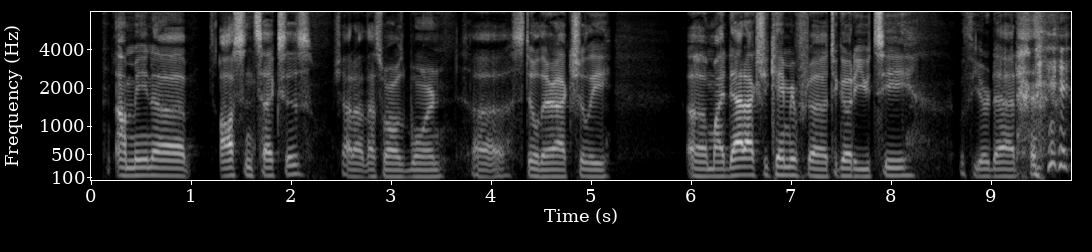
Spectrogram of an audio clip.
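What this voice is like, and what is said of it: Strained, worn-out voice. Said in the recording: “my voice is like shot”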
